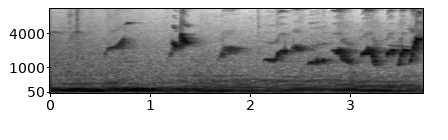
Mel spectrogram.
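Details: Whistled, slurred phrases from an orange-headed thrush, a lure song meant to stir fighter birds. Short rising and falling notes come in an uneven string over a strong low droning hum.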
